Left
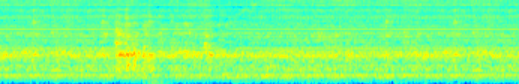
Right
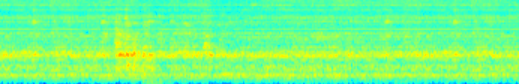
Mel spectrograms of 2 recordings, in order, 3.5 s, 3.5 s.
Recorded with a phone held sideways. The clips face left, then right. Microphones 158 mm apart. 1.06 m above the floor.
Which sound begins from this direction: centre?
A machine running, at 0.0 s.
